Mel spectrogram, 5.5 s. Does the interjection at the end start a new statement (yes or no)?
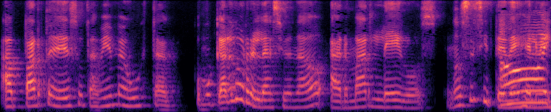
yes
